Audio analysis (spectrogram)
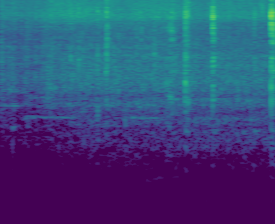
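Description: Pork frying in a pan for an Assamese pork dish with bamboo shoot: a steady soft hiss of sizzling with scattered sharp pops and crackles growing more frequent toward the end.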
